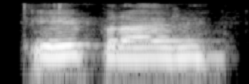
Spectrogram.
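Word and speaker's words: a priori: इसके और भी नाम होते हैं जैसे analytical method, abstract method, अप्रायोरी method, PRIORI, ये स्पेलिंग है, ठीक है। ये कंप्लीट इतनी, ए प्रायोरी, ये इसका नाम है।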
